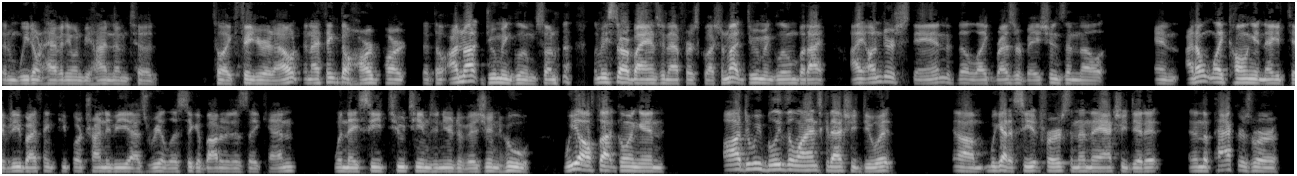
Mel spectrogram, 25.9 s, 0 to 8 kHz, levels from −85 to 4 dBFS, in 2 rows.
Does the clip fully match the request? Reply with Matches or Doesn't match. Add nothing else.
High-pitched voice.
Doesn't match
